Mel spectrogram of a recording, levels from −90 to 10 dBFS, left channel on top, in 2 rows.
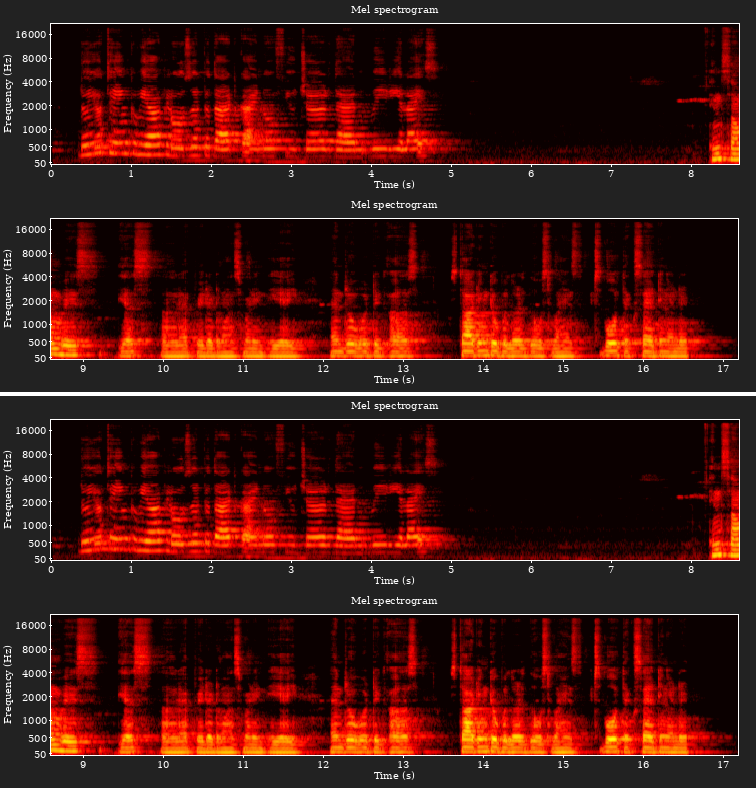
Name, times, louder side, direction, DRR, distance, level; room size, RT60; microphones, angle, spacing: voice 1, 0.3-4.8, right 1 dB, 15° left, 5 dB, 2.9 m, -37 dB
voice 2, 8.2-9.1 9.4-11.7 12.1-13.2 13.7-16.5, right 2 dB, 25° right, 8 dB, 0.9 m, -27 dB
26.0 x 20.0 x 9.8 m, 0.87 s
head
